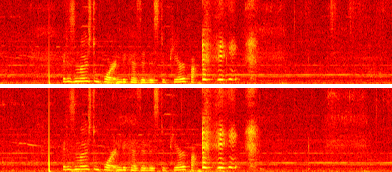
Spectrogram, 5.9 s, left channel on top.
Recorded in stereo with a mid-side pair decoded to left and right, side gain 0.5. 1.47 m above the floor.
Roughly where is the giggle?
Ahead right.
